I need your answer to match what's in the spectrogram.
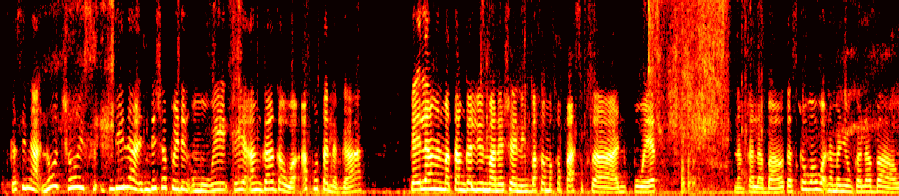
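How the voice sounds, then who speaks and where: A woman from the Bicol countryside runs a farm vlog and tells a story as if to a friend. She is animated and laughs often, and her voice sits a little high. A faint hiss of noise runs under the recording. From Bicol, Philippines. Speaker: farm vlogger.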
